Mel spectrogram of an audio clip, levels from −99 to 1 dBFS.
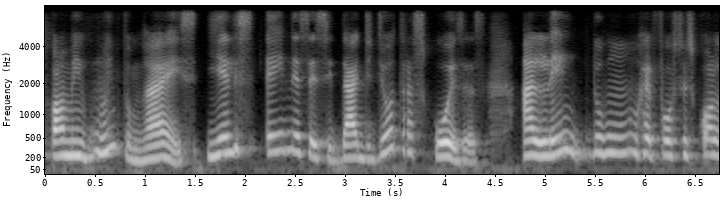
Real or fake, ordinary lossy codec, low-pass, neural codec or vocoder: fake; none; 7.2 kHz; codec, 24 kHz, 0.9 kbps, WavTokenizer, large speech release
